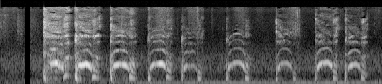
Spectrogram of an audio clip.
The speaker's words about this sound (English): No, you're just coughing as fuck. Yeah, because of weed?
